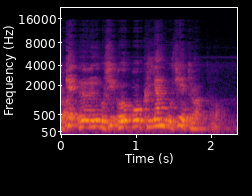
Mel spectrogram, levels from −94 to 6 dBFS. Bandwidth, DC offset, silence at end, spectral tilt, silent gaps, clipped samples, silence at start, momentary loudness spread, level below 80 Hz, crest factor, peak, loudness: 12.5 kHz; under 0.1%; 0.15 s; -7 dB/octave; none; under 0.1%; 0 s; 11 LU; -58 dBFS; 14 dB; -10 dBFS; -24 LUFS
